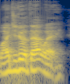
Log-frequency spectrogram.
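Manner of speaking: snide, smart-alecky, acted-out tone. Retelling what an inspector asked: imitating a smart-ass tone. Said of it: "Kind of like in a smart ass tone".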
